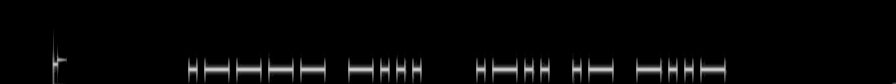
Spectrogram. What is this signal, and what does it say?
Morse code, heard as a keyed tone, about 16 wpm, 700 Hz. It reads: 1B LAX
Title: Field Day Exchanges - 15wpm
